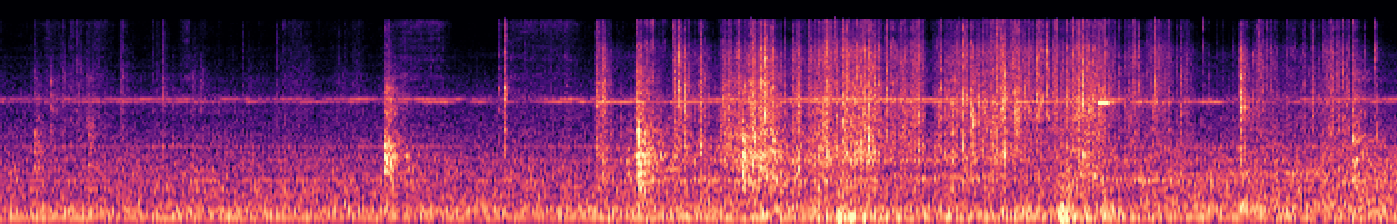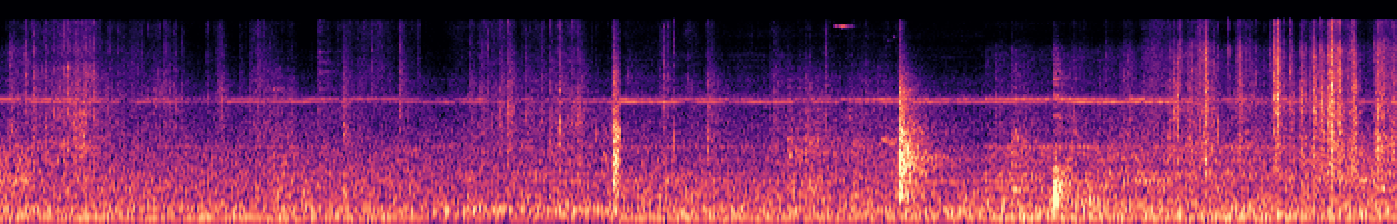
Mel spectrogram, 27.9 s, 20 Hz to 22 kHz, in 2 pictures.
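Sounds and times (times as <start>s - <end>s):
steady background hum: 0.0s - 27.9s
paper wrapper crinkling: 5.9s - 15.6s, 25.4s - 27.9s.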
